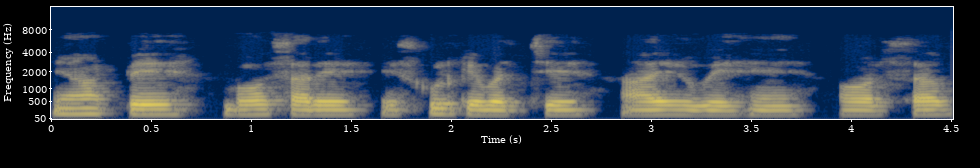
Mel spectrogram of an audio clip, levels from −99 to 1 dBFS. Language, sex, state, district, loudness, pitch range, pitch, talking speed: Hindi, male, Bihar, Supaul, -23 LUFS, 120-130 Hz, 125 Hz, 170 wpm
